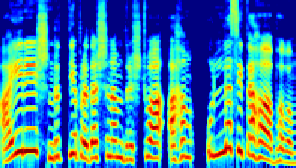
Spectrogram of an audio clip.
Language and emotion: Sanskrit, happy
